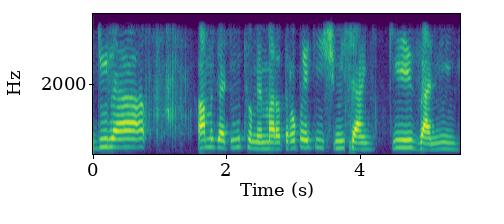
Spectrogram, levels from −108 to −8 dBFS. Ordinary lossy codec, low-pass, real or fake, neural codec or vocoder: none; 3.6 kHz; fake; codec, 24 kHz, 3.1 kbps, DualCodec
